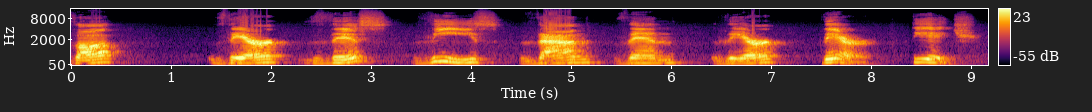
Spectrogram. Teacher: your tongue touches the roof of your mouth, but not fully. The tip is sticking just a little bit, and you feel some form of vibration happen when you make the TH sound.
